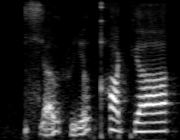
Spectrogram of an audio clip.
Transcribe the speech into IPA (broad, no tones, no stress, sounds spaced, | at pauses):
sʲ a̰ l f ḭ l qʰ ɐ kʲ a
